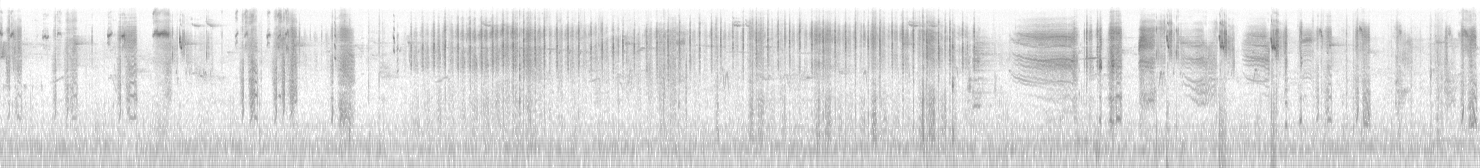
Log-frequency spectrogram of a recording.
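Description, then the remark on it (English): A male bowerbird calls at his bower, built and decorated with shells to lure a female, chanting and dancing as if at a ritual: a loud, continuous stream of harsh rasping, buzzing and clicking notes with brief pauses, like churring chatter, and no voices present. “The bird also chants and dances as if at a ritual.”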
